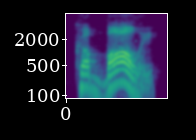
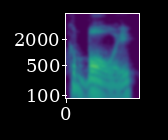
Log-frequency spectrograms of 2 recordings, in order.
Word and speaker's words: Kaboly: KUH hyphen all caps BALL hyphen lowercase EE. Kaboly.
